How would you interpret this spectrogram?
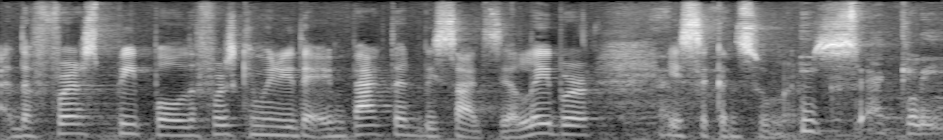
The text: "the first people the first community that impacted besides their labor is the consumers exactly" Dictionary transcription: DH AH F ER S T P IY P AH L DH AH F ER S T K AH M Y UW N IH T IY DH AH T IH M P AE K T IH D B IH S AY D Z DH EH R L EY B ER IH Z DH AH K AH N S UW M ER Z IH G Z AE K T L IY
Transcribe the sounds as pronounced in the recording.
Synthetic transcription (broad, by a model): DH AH F ER S T P IY P AH L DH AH F ER S T K AH M Y UW N IH T IY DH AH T IH M P AE K T IH D B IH S AY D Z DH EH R L EY B ER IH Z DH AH K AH N S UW M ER IH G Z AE K T L IY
